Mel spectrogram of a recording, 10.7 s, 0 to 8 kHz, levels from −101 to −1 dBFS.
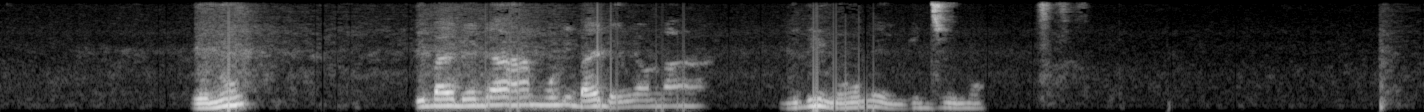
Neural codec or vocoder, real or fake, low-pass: none; real; 7.2 kHz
